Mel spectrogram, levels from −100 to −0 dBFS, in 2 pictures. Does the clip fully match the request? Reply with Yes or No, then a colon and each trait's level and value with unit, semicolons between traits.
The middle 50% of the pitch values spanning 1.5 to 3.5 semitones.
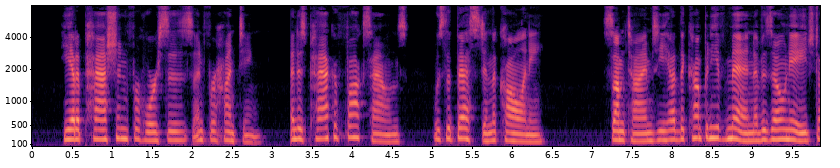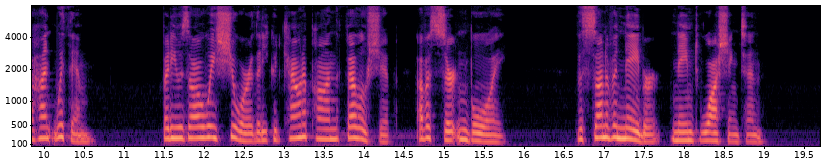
No: average, 4.3 semitones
